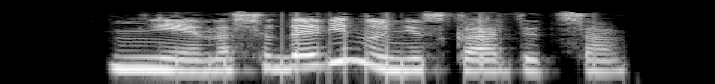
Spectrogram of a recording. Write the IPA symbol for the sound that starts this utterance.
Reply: nʲ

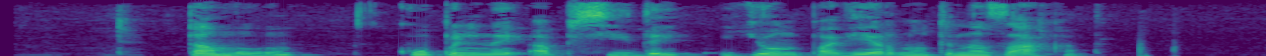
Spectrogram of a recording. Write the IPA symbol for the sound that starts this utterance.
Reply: t̪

